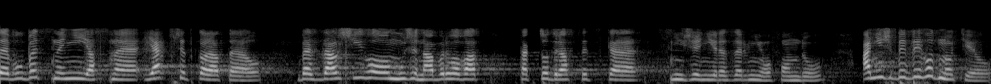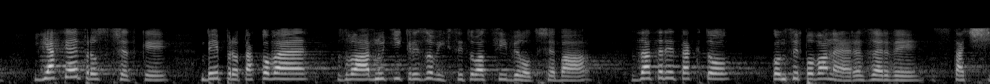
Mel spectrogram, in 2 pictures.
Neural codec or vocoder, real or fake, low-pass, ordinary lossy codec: none; real; 5.4 kHz; AAC, 24 kbps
